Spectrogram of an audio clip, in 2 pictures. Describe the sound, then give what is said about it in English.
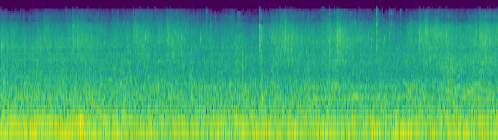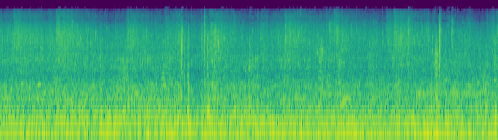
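A narrowboat's engine rumbles steadily as it edges into a canal lock, the last boat to squeeze in, with churning water, knocks against the walls and indistinct voices in the background. “Happy Afloat was the last boat to squeeze into the lock.”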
